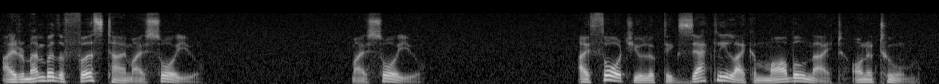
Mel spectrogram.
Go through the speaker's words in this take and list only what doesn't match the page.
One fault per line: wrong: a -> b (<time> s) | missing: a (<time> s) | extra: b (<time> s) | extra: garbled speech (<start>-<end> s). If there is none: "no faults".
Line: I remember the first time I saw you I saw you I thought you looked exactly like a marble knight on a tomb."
no faults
